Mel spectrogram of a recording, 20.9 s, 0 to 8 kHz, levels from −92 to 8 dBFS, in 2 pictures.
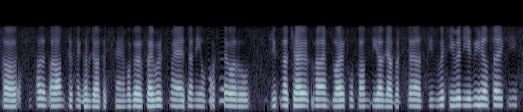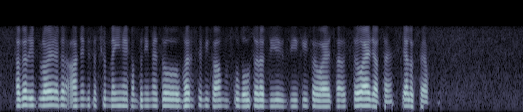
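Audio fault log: Throughout, Codec 2 vocoder: the speech was reduced to pitch, voicing, energy and a coarse spectral envelope, then rebuilt from sine waves, with heavy damage at a rate that fits about 1.6 kbit/s. The waveform is lost, so the voice sounds robotic and buzzy.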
